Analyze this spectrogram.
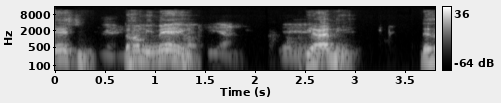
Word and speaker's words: DeAnda: DeAnda.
